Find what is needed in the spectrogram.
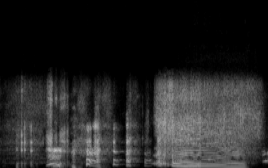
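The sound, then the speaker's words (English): Some brief muffled vocal sounds, then a loud, sustained nose blow lasting about a second, a honking, buzzy tone that slides slightly downward in pitch before cutting off. “Conveniently, I had to blow my nose, so there you are.”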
